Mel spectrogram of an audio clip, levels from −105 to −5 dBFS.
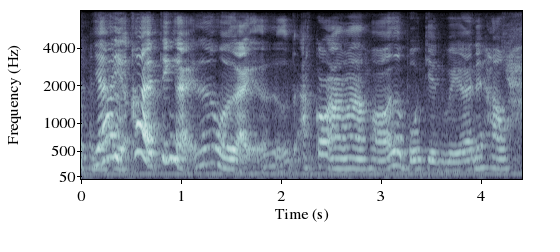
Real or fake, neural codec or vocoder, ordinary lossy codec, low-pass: real; none; none; none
